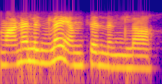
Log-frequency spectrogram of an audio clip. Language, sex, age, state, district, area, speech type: Tamil, female, 30-45, Tamil Nadu, Dharmapuri, rural, conversation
